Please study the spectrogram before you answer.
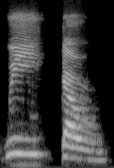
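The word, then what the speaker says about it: widow: Rồi, nhớ nha, cái từ bà quả phụ chỉ đọc là we đầu. Còn cái cửa sổ đọc là win đầu.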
